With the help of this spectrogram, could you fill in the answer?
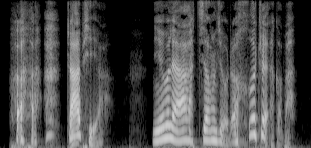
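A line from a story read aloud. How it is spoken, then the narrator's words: Laughing loudly. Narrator (Chinese): 男服务员大笑道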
